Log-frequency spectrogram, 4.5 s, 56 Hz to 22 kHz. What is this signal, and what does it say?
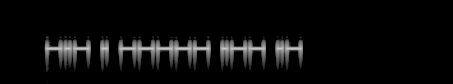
Morse code, heard as a keyed tone, about 30 wpm, 700 Hz. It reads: KE0WA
